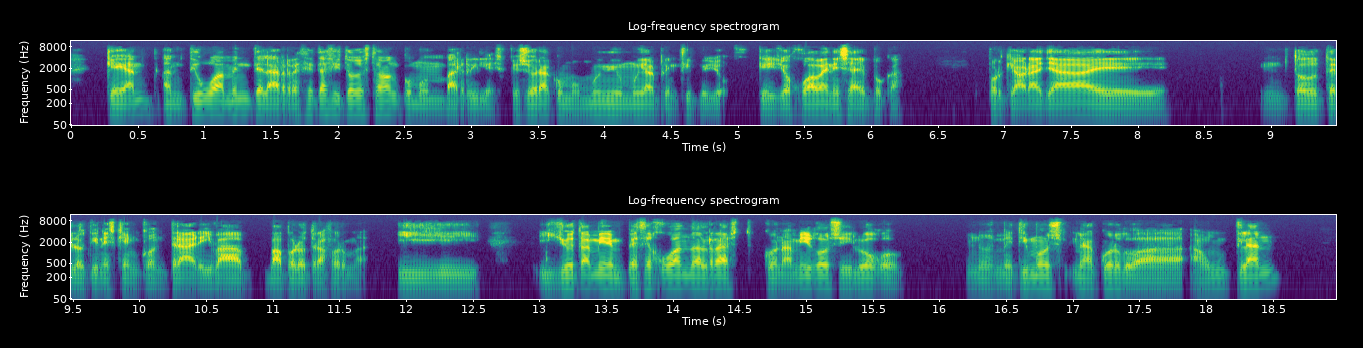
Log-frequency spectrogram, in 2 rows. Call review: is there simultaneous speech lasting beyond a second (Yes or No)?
No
